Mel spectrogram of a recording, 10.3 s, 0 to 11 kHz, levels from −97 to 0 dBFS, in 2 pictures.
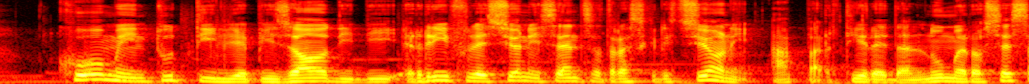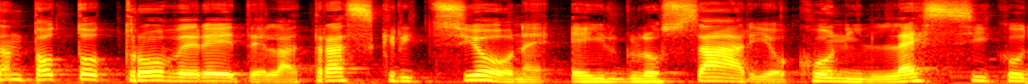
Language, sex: Italian, male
